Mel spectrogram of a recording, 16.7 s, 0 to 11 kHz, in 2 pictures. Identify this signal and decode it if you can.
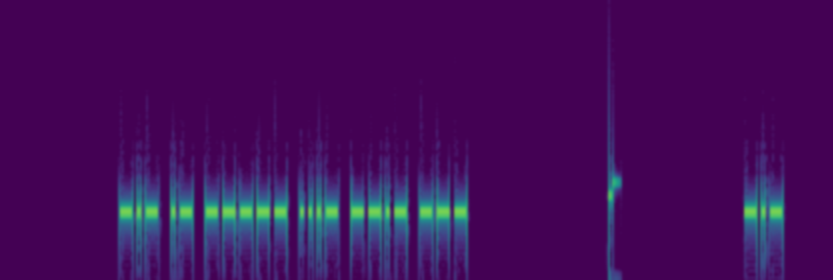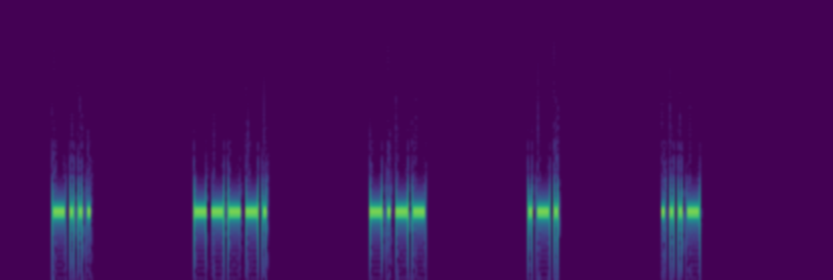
Morse code, heard as a keyed tone, about 28 wpm, spaced as for 12 wpm, 700 Hz. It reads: KA0VQO KB9YRV
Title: USA Call Signs - 6 Characters - 8x Character Spacing - 28wpm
